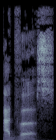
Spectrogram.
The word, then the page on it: adverse: anglais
